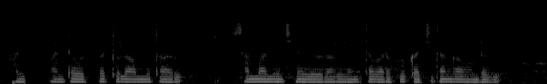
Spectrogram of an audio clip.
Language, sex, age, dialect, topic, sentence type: Telugu, male, 18-24, Southern, agriculture, question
